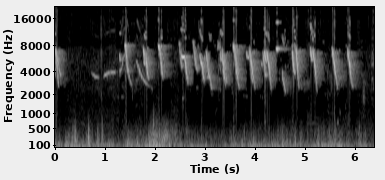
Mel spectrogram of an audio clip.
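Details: Saffron finches at a feeder: a few scattered thin notes, then a steady run of sharp, high, downward-slurred chirps repeated about three times a second, with a faint low hum behind.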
